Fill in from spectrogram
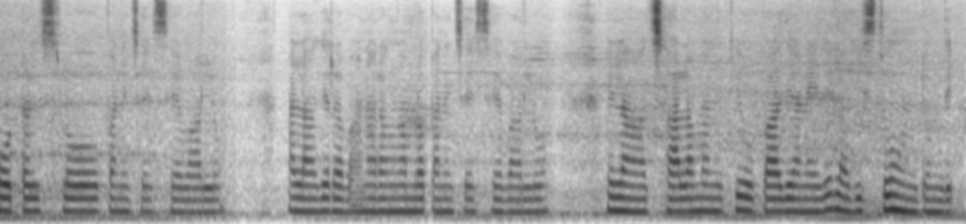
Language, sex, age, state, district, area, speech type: Telugu, female, 30-45, Andhra Pradesh, Kurnool, urban, spontaneous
